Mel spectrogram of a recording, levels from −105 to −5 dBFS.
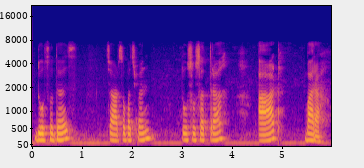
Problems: constant background noise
